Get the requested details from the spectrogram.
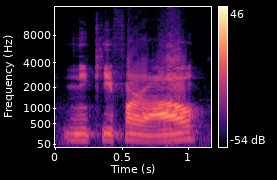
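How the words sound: The surname is said with American pronunciation. "in America they just say Nikiforov"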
